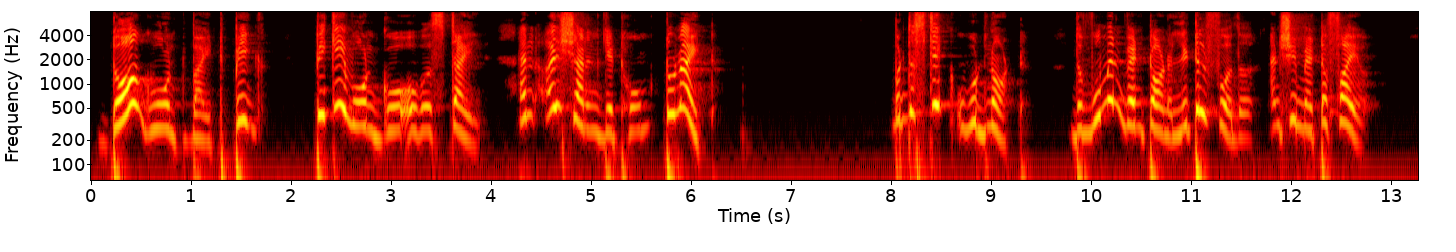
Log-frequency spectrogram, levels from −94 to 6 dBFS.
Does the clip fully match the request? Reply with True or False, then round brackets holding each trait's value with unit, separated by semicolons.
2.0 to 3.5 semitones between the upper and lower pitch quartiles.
False (5.5 semitones)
